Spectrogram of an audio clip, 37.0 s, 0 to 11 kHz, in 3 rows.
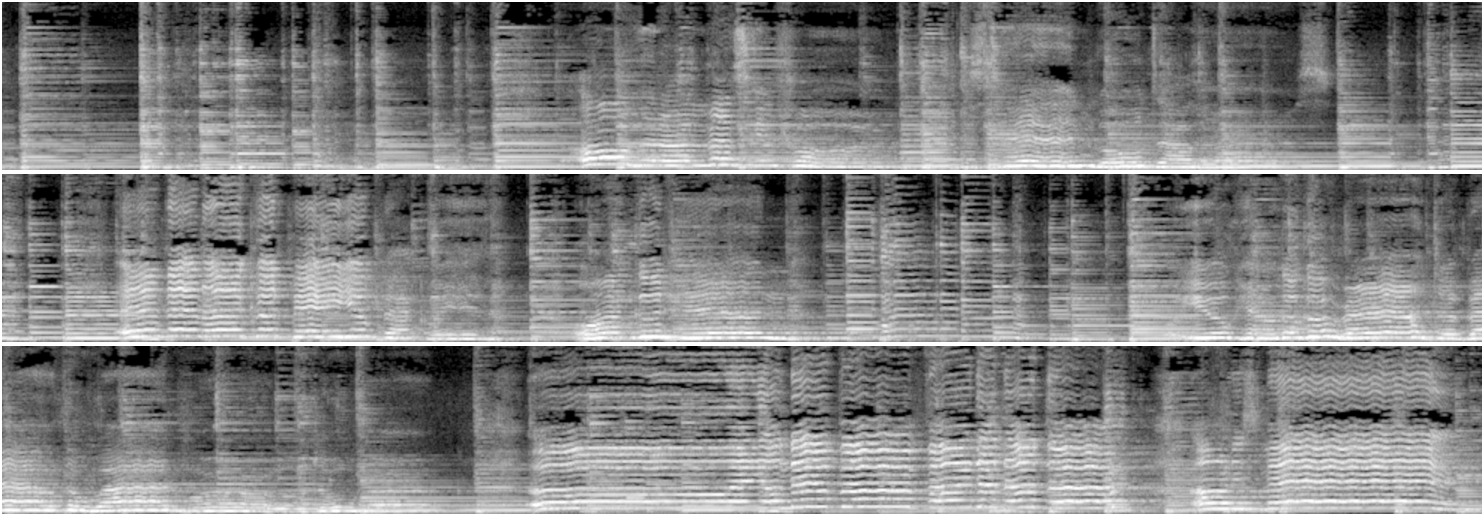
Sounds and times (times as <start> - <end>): Guitar: 0.0 - 37.0
Female singing: 4.8 - 11.1, 13.3 - 19.2, 22.0 - 28.4, 29.1 - 37.0.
